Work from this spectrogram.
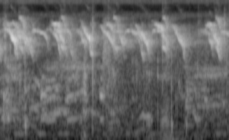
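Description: Several chickens cluck and chatter close by in quick, overlapping bursts inside a small backyard coop, with a busy murmur underneath.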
